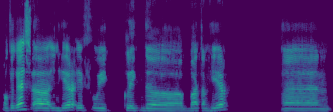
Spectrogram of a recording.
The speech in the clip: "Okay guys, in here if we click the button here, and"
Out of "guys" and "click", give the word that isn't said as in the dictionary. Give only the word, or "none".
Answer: guys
